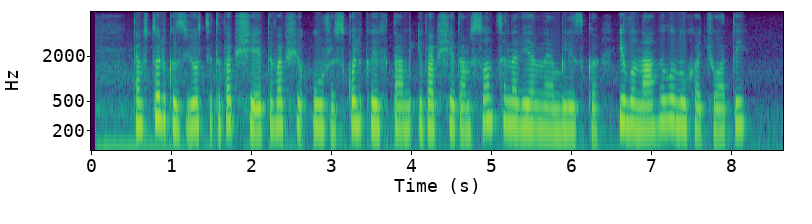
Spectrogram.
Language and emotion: Russian, neutral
